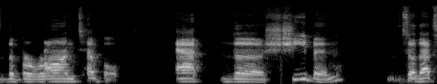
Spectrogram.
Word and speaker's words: Sheban: place known as the Baran Temple at the Sheban. So that's how you pronounce that, Sheban.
